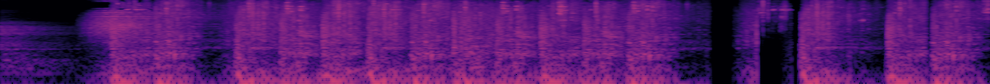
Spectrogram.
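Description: Footsteps thud steadily on icy ground.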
